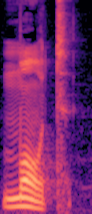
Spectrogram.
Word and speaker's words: moat: 그 ditch라는 말을 딴 말로 쓰면은 해자 도랑이라고 그러지 않고 보통은 해자라고 얘기하는데 이 해자는 영어로 moat. M-O-A-T가 됩니다. 여러분, 저 성 같은 거 있으면 성 가장자리에 적군이 오지 못하기 위해서 연못을 파놓죠. 그런 연못을 해자라고 얘기합니다. 그리고 그걸 영어로는 moat, 연못의 못, 발음은 비슷해요. M-O-A-T, 그래서 ditch라는 거에 더 유식한 말은 moat, M-O-A-T, 해자가 되겠습니다.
